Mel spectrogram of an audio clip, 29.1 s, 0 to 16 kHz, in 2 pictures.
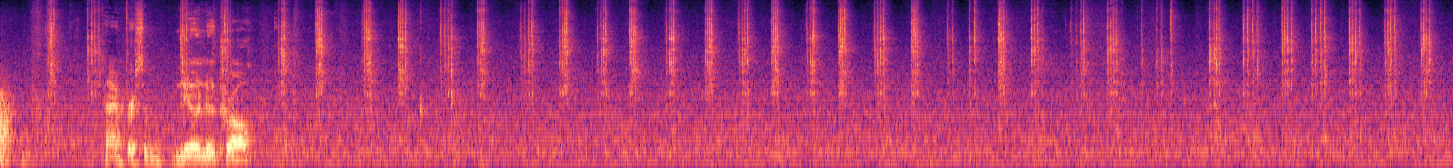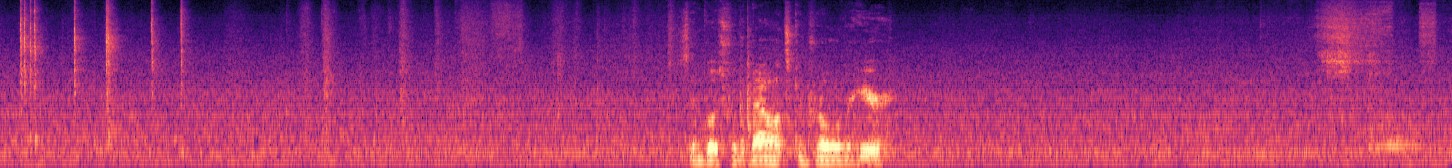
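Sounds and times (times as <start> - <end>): rotary switch clicking: 0.5 - 16.5.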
